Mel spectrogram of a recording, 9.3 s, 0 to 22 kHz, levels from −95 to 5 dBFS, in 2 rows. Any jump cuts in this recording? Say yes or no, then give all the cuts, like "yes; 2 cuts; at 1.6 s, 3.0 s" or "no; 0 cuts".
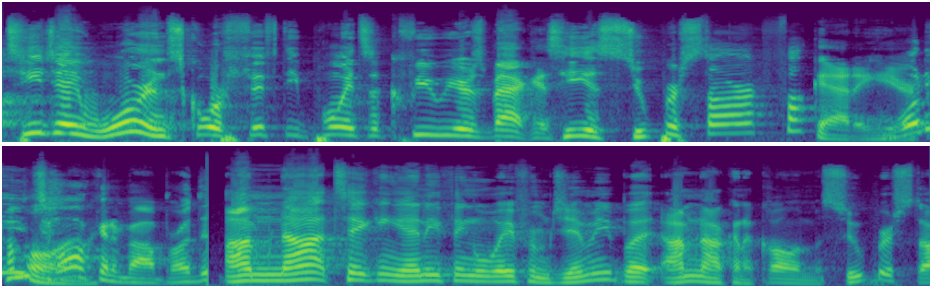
yes; 1 cut; at 5.6 s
